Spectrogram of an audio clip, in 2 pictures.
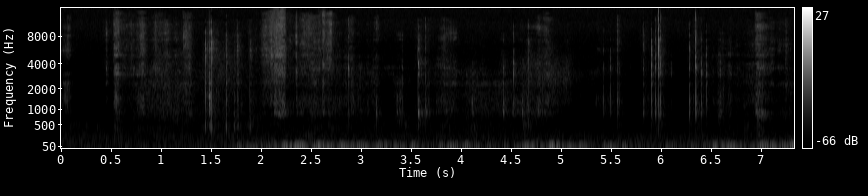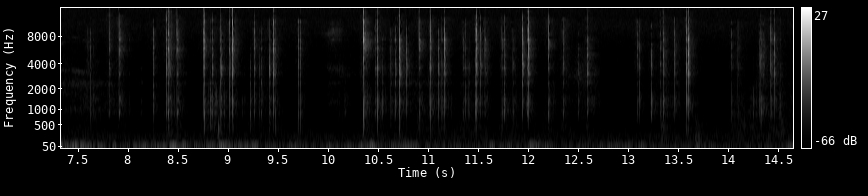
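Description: A wooden decorative container is tapped quickly and at medium speed, and its textured surface is scratched. The result is a dense run of short, dry clicks with almost no ring. The clicks are mixed with raspy scratching bursts over a low hum.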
